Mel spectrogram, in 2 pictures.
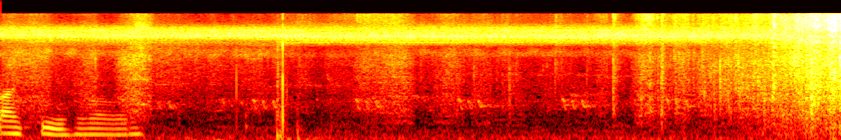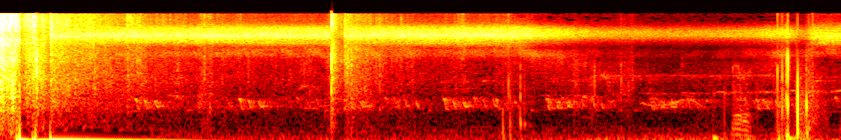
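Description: Banana plant's stalk and leaves rustling and cracking as a bunch is pulled down by hand: one long noisy swish that swells and peaks about six seconds in, with a few sharp snaps, over a steady high insect drone.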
